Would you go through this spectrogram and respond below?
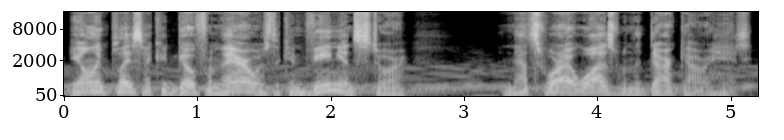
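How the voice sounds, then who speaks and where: A man voicing a brash, moody high school boy in an anime game, talking in casual, expressive slang. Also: normal speed, over music, lightly acted. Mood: downcast, reflective.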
